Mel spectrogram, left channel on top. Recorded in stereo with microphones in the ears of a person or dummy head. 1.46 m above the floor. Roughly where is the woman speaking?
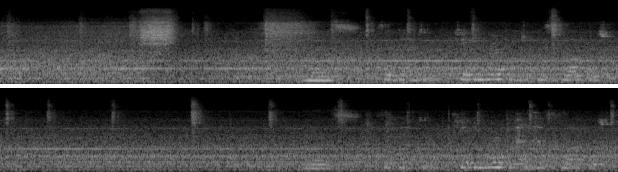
Centre.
